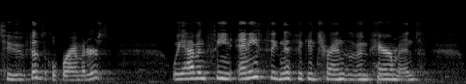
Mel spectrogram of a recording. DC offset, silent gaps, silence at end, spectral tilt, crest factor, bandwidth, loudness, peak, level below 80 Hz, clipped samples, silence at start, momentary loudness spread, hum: under 0.1%; none; 0.15 s; -4.5 dB/octave; 18 dB; 8 kHz; -28 LUFS; -10 dBFS; -62 dBFS; under 0.1%; 0 s; 8 LU; none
